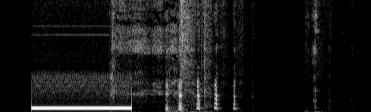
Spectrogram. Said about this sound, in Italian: Squilla, ma non risponde ancora nessuno.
